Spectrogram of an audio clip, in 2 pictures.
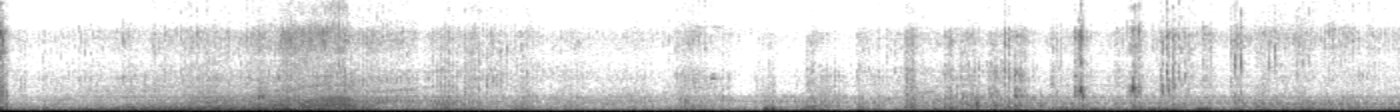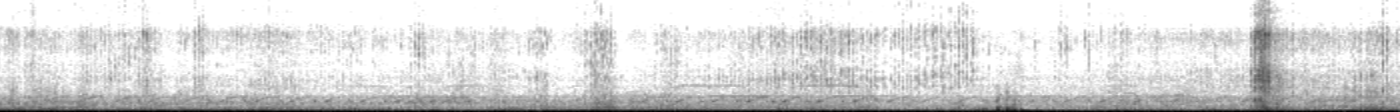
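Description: Many cruiser motorcycles riding past together in a dense parade, their engines blending into one loud, steady low rumble.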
